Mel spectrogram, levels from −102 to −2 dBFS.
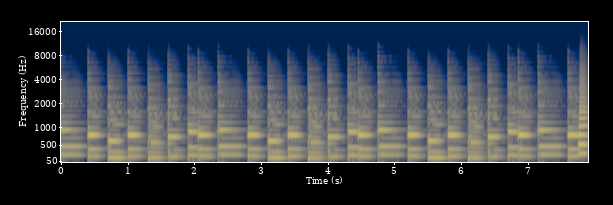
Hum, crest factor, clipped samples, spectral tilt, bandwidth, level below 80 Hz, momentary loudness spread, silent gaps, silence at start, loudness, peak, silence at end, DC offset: none; 18 dB; under 0.1%; -6.5 dB/octave; 9.6 kHz; -62 dBFS; 4 LU; none; 0 s; -30 LUFS; -12 dBFS; 0 s; under 0.1%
